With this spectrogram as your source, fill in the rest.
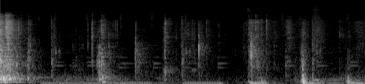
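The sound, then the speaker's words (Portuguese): Several heavy thuds of doors slamming shut, spaced irregularly about a second apart, each a sharp bang with a low rumble, loud with no talking, as a girl runs off excitedly, slamming the doors behind her. “E batia as portas, e batia e batia mais portas. Era aqueles barulhos.”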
